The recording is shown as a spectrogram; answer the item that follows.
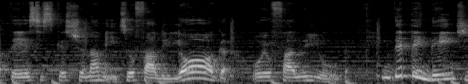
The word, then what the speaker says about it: yoga: o sânscrito então resumindo O correto é a gente escrever y o g e pronunciar yoga não yoga e sem nenhum assento na hora da gente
